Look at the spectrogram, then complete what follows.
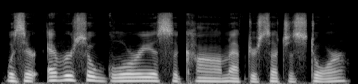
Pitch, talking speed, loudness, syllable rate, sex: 155 Hz, 185 wpm, -15 LUFS, 4.6 syllables/s, male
